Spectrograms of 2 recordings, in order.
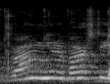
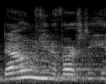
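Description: First: "Drone" said with a clear DR at the start; "Drone University", with an R sound before the O; mispronounced name. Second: "Doane" said DOHN, with no R; "Doane University", a clean D then OH; corrected name. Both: Real, not acted. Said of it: "I'm gonna say it wrong probably".

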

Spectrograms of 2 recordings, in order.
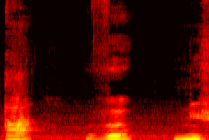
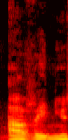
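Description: First: "avenue" very slow, a-ve-nue, rounded French vowels; "avenue" with rounded middle e and pursed final u; correct French pronunciation. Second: "avenue" quick, with a clear Spanish-like e; wrong pronunciation. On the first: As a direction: stretch "avenue" into three separate syllables. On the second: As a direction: say "avenue" as ah-veh-nyu, the mistaken way. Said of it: "No es avenue". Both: Shown as a demonstration.

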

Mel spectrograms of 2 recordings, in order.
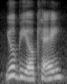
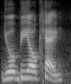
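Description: First: Forced upbeat reassurance, a bit higher; fake cheerfulness. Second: Louder, firm insistence on okay. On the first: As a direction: pretend it's fine, masking worry. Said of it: "with a fake cheerfulness". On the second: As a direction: say it like a promise, no doubt. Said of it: "I repeated firmly". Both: A narrator's reading.

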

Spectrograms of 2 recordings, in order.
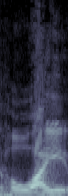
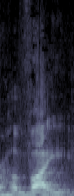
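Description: First: Said in the usual way. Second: Hawaii with a v in place of the w; v pronunciation. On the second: Retold or imitated. Young newcomer asking a local which is right, Hawaii said with a v. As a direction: pronounce Hawaii "Ha-VAI-ee". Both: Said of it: "Which, which is it".

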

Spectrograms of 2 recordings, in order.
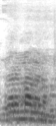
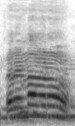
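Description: First: Low, soft asking what more is wanted; hushed oracle question; quiet question. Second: Said in the usual way. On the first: Acted. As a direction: murmur the question. Repeated question, first take.

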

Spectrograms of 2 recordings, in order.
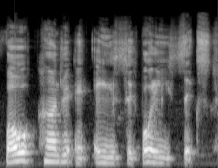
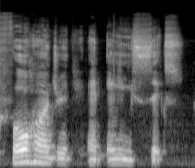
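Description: First: Hyped announcement of the chapter; hyped repeat. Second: Slow, deliberate chapter number; savoring the chapter number; slow announcement. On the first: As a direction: shout the number out to the viewers. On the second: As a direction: spell out the number slowly. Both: Real, not acted.

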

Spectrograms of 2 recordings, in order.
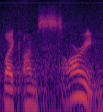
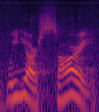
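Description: First: Said in the usual way. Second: "are" lifted and held, correcting "I'm sorry" to a shared apology; "are" said slightly higher and firmer than the words around it; stress on ARE. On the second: Real, not acted.

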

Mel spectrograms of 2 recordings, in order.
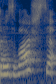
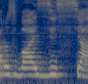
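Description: First: Розважся said as written, with ж before ся; spelled sounds kept apart. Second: Розвазься drawn out slowly, ж turned into soft зь; assimilated zh to soft z. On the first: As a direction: keep the ж audible in розважся. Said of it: "Тобто не". (розважся з вимовою ж, як на письмі) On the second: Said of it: "фонетичній транскрипції пишемо «зіси»". (повільно: розвазься, м'яке зь замість ж) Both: Shown as a demonstration.

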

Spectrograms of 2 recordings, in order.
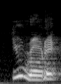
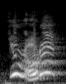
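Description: First: Higher, louder mock disbelief; imitated astonishment. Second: Very high, loud mock shriek of disbelief; imitated shrieking astonishment. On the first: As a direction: ask it loudly, as if stunned by the news. Makeup artist astonished, acted. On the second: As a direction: shoot way up high, hammed-up shock. Second person even more astonished.

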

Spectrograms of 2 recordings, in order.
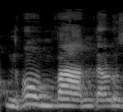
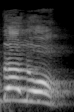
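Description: First: Said in the usual way. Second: Blurted out loud and high; sudden shouted tic. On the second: Real, not acted. (tic urlato all'improvviso) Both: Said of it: "Non Vandalo, scusami".

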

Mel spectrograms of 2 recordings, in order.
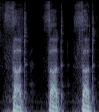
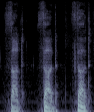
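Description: Both takes have the same delivery.

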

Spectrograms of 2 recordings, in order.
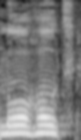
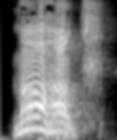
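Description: First: Said in the usual way. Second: Morholt! shouted higher and louder, snarled. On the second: Acted. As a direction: snap out Morholt! as an angry call. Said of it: "Apollos snarled".

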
